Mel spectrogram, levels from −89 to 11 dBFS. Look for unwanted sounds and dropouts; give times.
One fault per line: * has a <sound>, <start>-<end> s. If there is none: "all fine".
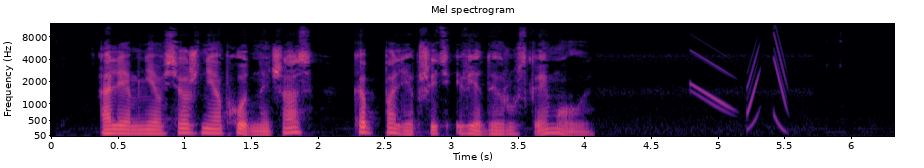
* has a chirp, 4.8-5.5 s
